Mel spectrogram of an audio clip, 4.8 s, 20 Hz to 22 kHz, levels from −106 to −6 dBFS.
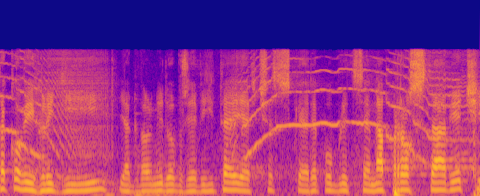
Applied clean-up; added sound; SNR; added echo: none; Squeak; 10 dB; none.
